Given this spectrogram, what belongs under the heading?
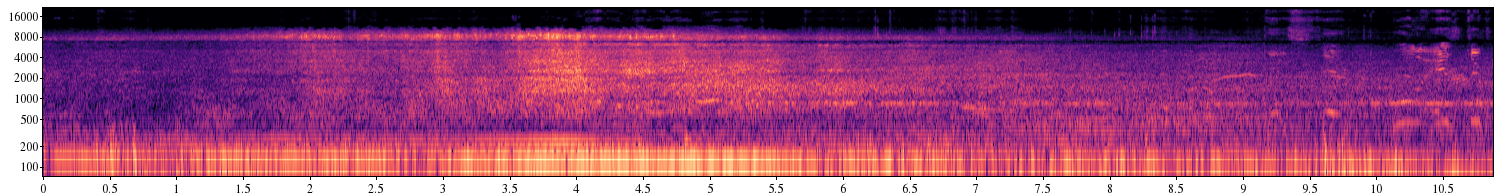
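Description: An ATR-72-600 turboprop airliner taking off at an air show, a sustained propeller drone with a steady low hum that holds loud throughout, heard from a moderate distance.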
